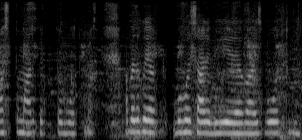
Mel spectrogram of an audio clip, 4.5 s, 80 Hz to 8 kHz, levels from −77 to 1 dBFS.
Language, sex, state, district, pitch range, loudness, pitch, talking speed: Hindi, female, Uttar Pradesh, Jalaun, 225-235 Hz, -31 LUFS, 230 Hz, 90 wpm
